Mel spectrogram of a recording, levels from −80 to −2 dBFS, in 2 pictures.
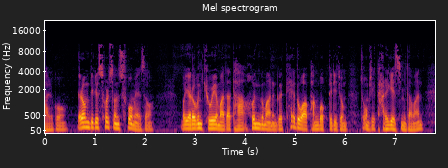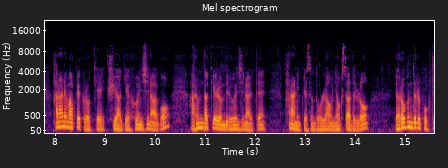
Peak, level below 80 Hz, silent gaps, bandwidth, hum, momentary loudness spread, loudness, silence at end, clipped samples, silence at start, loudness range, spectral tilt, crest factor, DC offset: -2 dBFS; -40 dBFS; none; 10.5 kHz; none; 11 LU; -21 LUFS; 0 s; under 0.1%; 0 s; 4 LU; -7 dB/octave; 18 dB; under 0.1%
